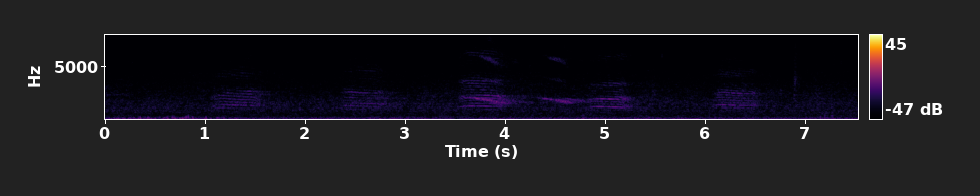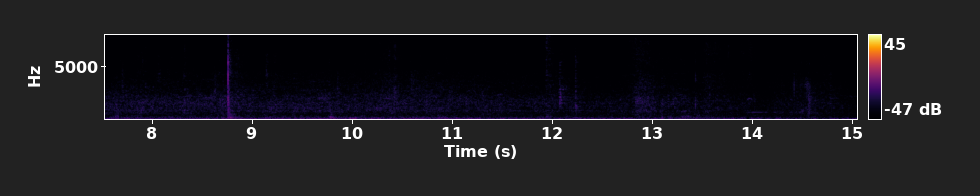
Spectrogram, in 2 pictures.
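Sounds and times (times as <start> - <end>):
bird cawing: 1.1 - 1.8, 2.4 - 6.8.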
